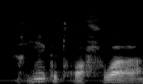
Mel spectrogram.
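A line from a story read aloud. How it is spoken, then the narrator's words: Murmuring. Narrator (French): murmura André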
